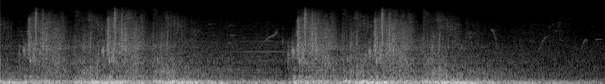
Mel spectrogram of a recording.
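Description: The Depulso force spell from Hogwarts Legacy goes off as two heavy booming blasts about three seconds apart. Each has a rumbling low body and crackling bursts on top, loud and close, with nothing else around them.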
